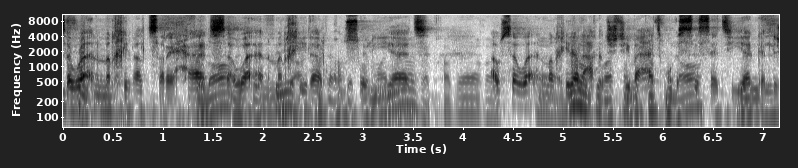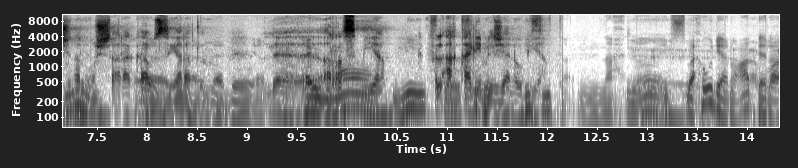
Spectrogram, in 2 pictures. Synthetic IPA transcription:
sæwæʔənmənxɪlælt̪ːɑ̥sˤɾiħat̪sæwæʔə̰nmənxɪlæləlqʊnsˤuləjːæt̪ʔæ̰wsæwæʔənmənxɪlælʕɑqd̪əʒt̪əmaʕat̪mʊʔæsːæsæt̪əjːakælːəʒnalmʊʃt̪ɑɾˤɑkawəzːəjɑɾˤɑt̪ | rˤːɑsməjːafilʔɑqɑliməlʒænubəjːa

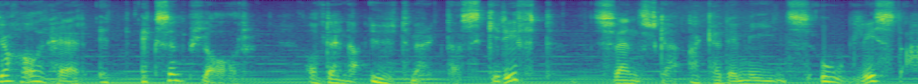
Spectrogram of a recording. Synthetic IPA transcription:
jɑːɡhaɾhæːɾɛt̪ɛksɛmpʰlɑ̰ːɾ | avd̪ɛnːaʔʉ̟ːt̪mæ̰ɾk̚t̪ʰa̰skɾɪft̪ | svɛnska̰ʔakad̪ɛmiːnsuːɖlɪst̪ʰa

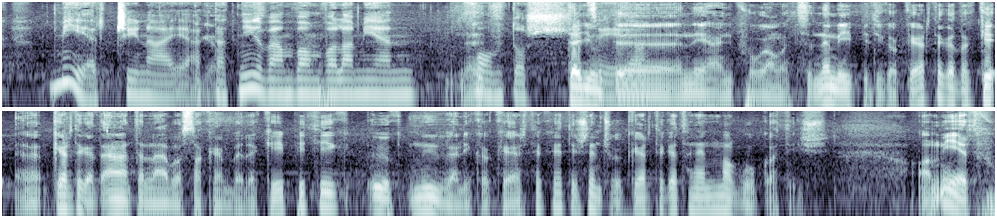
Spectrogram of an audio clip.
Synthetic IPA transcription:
mieːrt̪̚t͡ʃinaːjːa̰ːkt̪aːt̪ɲilvaːɱvɒɱvɒlɒmiɛn | o̞nt̪o̞ʃt̪ɛɟyŋkt̪ɛneːɦa̰ːɲfoɡɒlmot̪nɛmeːpiːt̪ikɒkɛrt̪ɛkɛt̪ɒkɛrt̪ɛkɛt̪aːlt̪ɒlaːbɒsɒkɛmbɛ̰ɾʔɛ̰keːpiːt̪ikøːkmyːvɛlikɒkɛrt̪ɛkɛt̪eːʃnɛmt͡ʃɒkɒkɛrt̪ɛkɛt̪hɒnɛmːɒɡukɒ̰t̪ḭʃ | ɒ̰mʔieːrt̪f

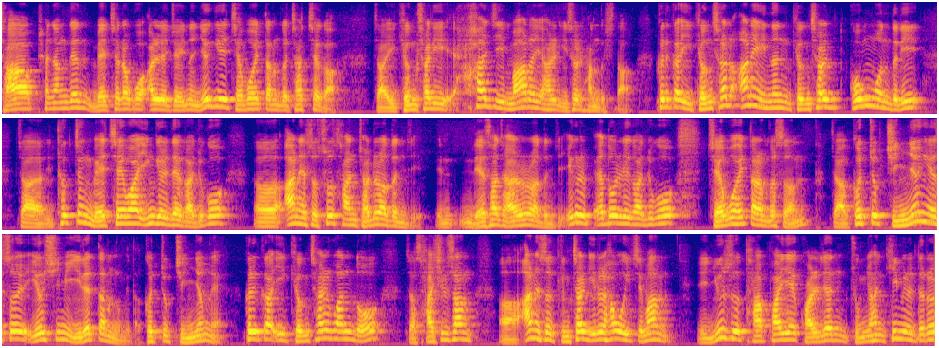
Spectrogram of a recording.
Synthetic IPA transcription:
t͡ɕapʰjʌɲaŋdwe̞nme̞t͡ɕʰe̞ɾaɡoʔaʎːʌd͡ʑʌinːɯnjʌɡie̞t͡ɕe̞boɦe̞t̚t͈anɯnɡʌt͡ɕat͡ɕʰe̞ɡa̰ | t͡ɕa̰ikjʌŋt͡ɕʰaɾihad͡ʑimaɾajaɦaɭḭsʰɯɭɦanɡʌɕʰida̰ | kɯɲik͈aikjʌŋt͡ɕʰaɾane̞inːɯnkjʌŋt͡ɕʰaɭkoŋmondɯɾi | t͡ɕaitʰɯk̚t͡ɕ͈ʌŋme̞t͡ɕʰe̞waiŋɡjʌɭde̞ɡad͡ʑuɡo | ane̞sʰʌsʰusʰaant͡ɕaɾjoɾadɯnd͡ʑḭne̞s̬ʰat͡ɕaɾjoɾadɯnd͡ʑḭʔiɡʌɭp͈edoʎːiɡad͡ʑuɡot͡ɕe̞bohe̞t̚t͈anɯnɡʌsʰɯ̰n | t͡ɕa̰kʌt͡ɕ͈ok̚t͡ɕiɲːʌŋe̞sʰʌjʌɭɕ͈imiːɾe̞t̚t͈anɯnɡʌmɲid̥a̰kʌt͡ɕ͈ok̚t͡ɕiɲːʌŋḛkɯɲik͈aʔikjʌŋt͡ɕʰaɭɡwando | t͡ɕasʰaɕʰiɭs̬͈aŋ̰ | a̰ne̞sʰʌkjʌŋt͡ɕʰaɾiɾɯɭɦaɡoit̚t͡ɕ͈iman | iɲusʰɯtʰapʰaje̞kwaʎːʌnt͡ɕuŋɲoɦankimiɭdɯɾɯ

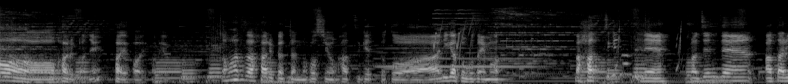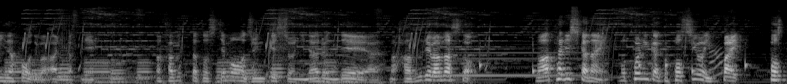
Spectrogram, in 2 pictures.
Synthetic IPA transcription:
aːhaɾɯ̟kane̞haihaihaimamazɨβahaɾɯ̟kat͡ɕãnːo̞ho̞ɕĩohat͡sɨɡe̞t̪ːo̞t̪o̞βaːɾʲiɡat̪o̞ːɡo̞zaimasɨ̥ | mahat͡sɨɡʲe̞t̪ːot̪ene̞ | mazẽ̞nd͡zẽ̞ɰ̃at̪aɾʲinaho̞ːd̪e̞βa̰ʔaɾʲimasɨne̞makabɯ̟t̪ːat̪o̞ɕi̥t̪e̞mo̞ʑɨ̃ŋke̞ɕːo̞ːɲ̟inaɾɯ̟̃nd̪e̞mahazɨɾe̞βanaɕi̥t̪o̞̰ | maːt̪aɾʲiɕi̥kanaimot̪o̞ɲ̟ikakɯ̟ho̞ɕioipːai | ho

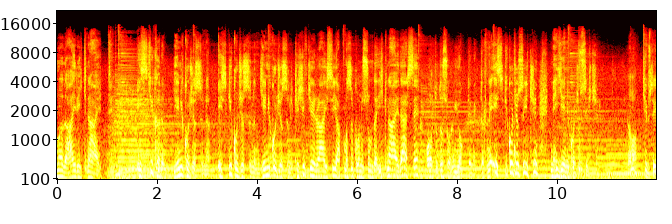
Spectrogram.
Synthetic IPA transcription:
mad̪aːjiɾicnaːɛt̪ʰːɪɛscikʰaɾɯmje̞nikʰo̞d͡ʒasɯnɯɛsciko̞d͡ʒasɯnɯnje̞nikʰo̞d͡ʒasɯnɯcʰe̞ʃifd͡ʒɛɾaːjisijapmas̬ɯkʰo̞nusund̪aicnaːed̪æɾsɛo̞ɾt̪ʰad̪aso̞ɾunjok̚d̪e̞mɛc̚t̪ʰyɾnɛɛsciko̞d͡ʒasɯit͡ʃʰinːɛje̞nikʰo̞d͡ʒasɯit͡ʃʰin | t̪ʰa̰ma̰mcʰimse

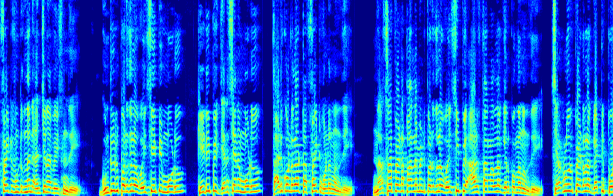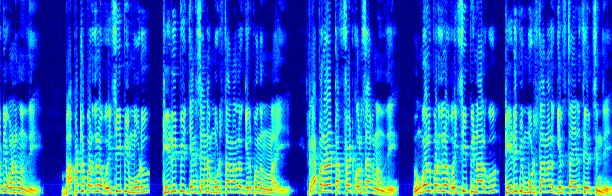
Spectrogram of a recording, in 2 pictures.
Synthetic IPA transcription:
pʰːɐjʈuɳʈund̪ɐniɐɲt͡ʃɐnaʋeːsind̪ḭ | ɡuɳʈuːɾupɐɾud̪ulo̞ːʋɐjsiːpiːmuːɽu | ʈiːɽiːpiːd͡ʒɛnɐsɛːnɐmuːɽut̪aːɽikɔɳɖɐlo̞ːʈɐpʰːɐjʈuɳɖɐnund̪ḭ | nɐɾɐsɾɐpɛːʈɐpaːɾlɐme̞ɳʈ̚pɐɾud̪ulo̞ːʋɐjsiːpiːʔaːɾust̪ʰaːnaːlːo̞ːɡe̞lipɔnd̪ɐnund̪ḭt͡ʃɛlɐkɐluːɾupɛːʈɐlo̞ːɡɐʈːipo̞ːʈ̬iːuɳɖɐnund̪ḭ | baːpɐʈlɐpɐɾud̪ulo̞ːʋɐjsiːpiːmuːɽu | ʈiːɽiːpiːd͡ʒɐnɐsɛːnɐmuːɽust̪ʰaːnaːlːo̞ːɡe̞lipond̪ɐnunːa̰ːjḭ | ɾɛːpɐlɐːloːʈɐpʰːɐjʈkɔnɐsaːɡɐnund̪ḭ | ʋuŋɡoːlupɐɾud̪ulo̞ːʋɐjsiːpiːnaːluɡuʈiːɽiːpiːmuːɽust̪ʰaːnaːluɡe̞list̪aːjɐnit̪elit͡ʃind̪ḭ

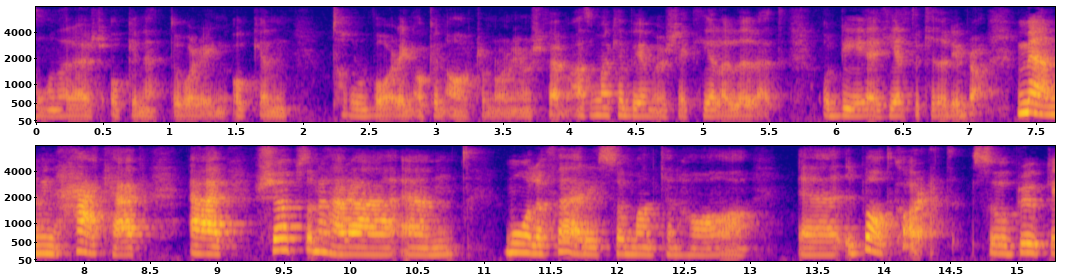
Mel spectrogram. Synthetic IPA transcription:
oːnad̪ə̰ʂɔ̰kːɛnɛ̰t̪ːoːɾɪ̰ŋɔ̰kʰɛ̰n | t̪ʰɔlvo̰ːɾɪ̰ŋɔ̰kɛnɑ̰ːʈɔno̰ːɾɪ̰ŋɔʃfɛ̰mːa̰lsɔmankʰanbeːɔmʉ̟ːʂɛk̚t̪heːlʔa̰lḭːvə̰t̪ | ʔɔd̪ɛæɾɦeːlt̪ʊkʰɛjːɔd̪ɛːbɾɑ̰ːmɛnmɪnhækhækʔæɾɕøːpsɔnːaɦæːɾa | moːlafæːɾɪsɔmːankʰanɦɑː | ɪbɑːd̪kʰɑːɾə̰t̪sɔbɾʉ̟ːka

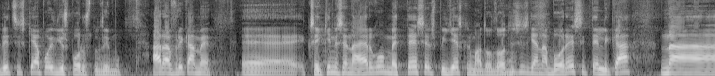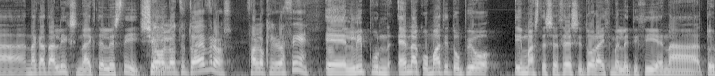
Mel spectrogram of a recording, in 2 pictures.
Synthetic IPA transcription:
ɾisisce̞ɐpo̞iðʝuspo̞ɾust̪uðimuɐɾɐvɾikɐme̞ | kse̞cinis̬enɐe̞ɾɣo̞me̞t̪e̞se̞ɾispiʝe̞sxɾimɐt̪o̞ðo̞t̪isizʝɐnɐbo̞ɾe̞sit̪e̞likɐ | nɐ | nɐkɐt̪ɐliksinɐe̞k̚t̪e̞le̞st̪iseolot̪ut̪o̞evɾos | θɐolo̞kliɾo̞θi | elipune̞nɐko̞mɐt̪it̪o̞ːpio̞ | imɐst̪e̞se̞θe̞sit̪̬o̞ɾɐe̞çime̞le̞t̪iθie̞nɐt̪oe

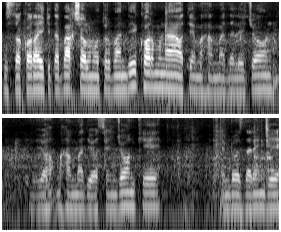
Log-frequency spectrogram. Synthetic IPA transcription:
ust̪ɔkɔɾɔjikid̪abaχʃɔlmot̪uɾband̪ikʰɔɾmunaɔt̪ʰemʊɦamːad̪alid͡ʒɔn | mʊɦamːad̪jɔsind͡ʒɔnkʰe | mɾozd̪aɾind͡ʒe

